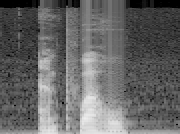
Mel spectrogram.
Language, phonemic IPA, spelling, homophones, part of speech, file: French, /pwa.ʁo/, poireau, Poirot, noun, Fr-poireau.ogg
- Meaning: 1. leek (Allium ampeloprasum, syn. Allium porrum) 2. cock, dick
